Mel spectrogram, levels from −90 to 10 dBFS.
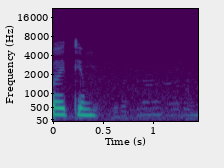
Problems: low volume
